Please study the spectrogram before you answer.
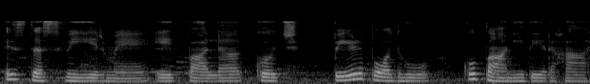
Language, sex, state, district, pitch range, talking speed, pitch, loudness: Hindi, female, Uttar Pradesh, Etah, 150-185 Hz, 120 wpm, 155 Hz, -35 LUFS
